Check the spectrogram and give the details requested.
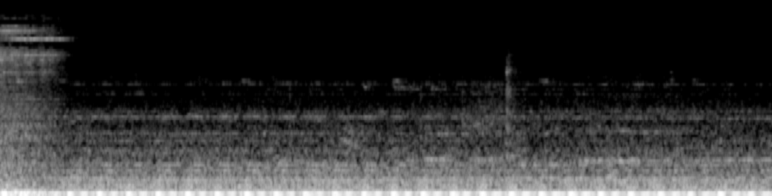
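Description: Train running with a steady low rumble, a short hiss fading out within the first second.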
